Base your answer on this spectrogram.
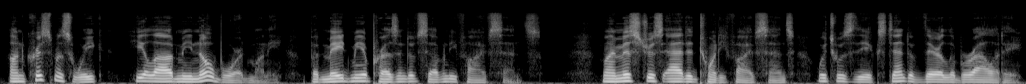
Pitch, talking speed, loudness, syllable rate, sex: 120 Hz, 180 wpm, -19 LUFS, 5.2 syllables/s, male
